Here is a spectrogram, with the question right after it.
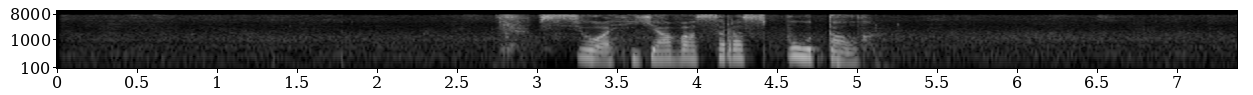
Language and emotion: Russian, angry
